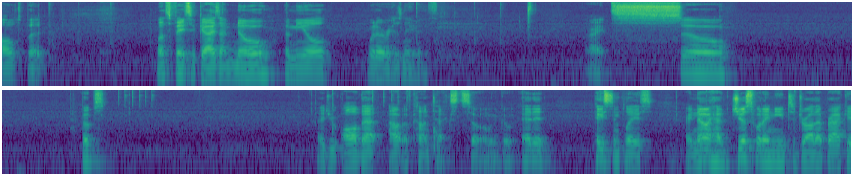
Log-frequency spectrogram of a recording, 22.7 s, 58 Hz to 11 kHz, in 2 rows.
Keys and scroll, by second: 2.0 e, 7.3 l, 12.5 space, 15.8 super+x, 20.4 l.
